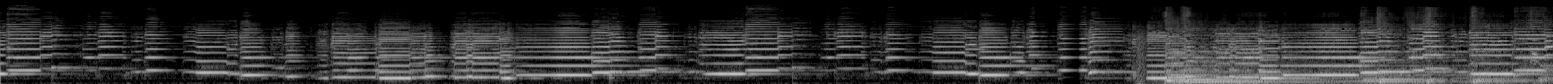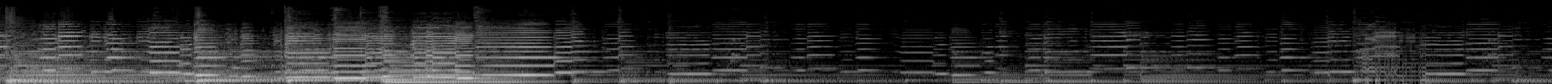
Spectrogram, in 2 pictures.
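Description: From 10.63 to 10.82 s the sound stalls for about 150 ms, continuing as a fading buzz or hiss. Then it picks up exactly where it stopped, with nothing lost. That is the mark of a call audio freeze: the likely cause is packets held up in transit, so the jitter buffer ran dry and the receiver stretched the last sound to bridge the wait. Unlike packet loss, the gap is inserted rather than cut out, and the whole stream ends up about 154 ms later.

At 11.21 to 11.25 s comes a short concealed packet loss, a quick smear or wobble. About 60 ms of audio never arrived, and only around 16 ms of continued sound papers over the hole before the real signal blends back in. It is far briefer than a freeze and removes material instead of adding delay, pulling the timing back by roughly 40 ms.

From 11.22 s the call bitrate drop begins. The encoder was pushed from 96 kbps down to 15 kbps, stayed at its lowest for about 4.6 s, and recovered by 20.07 s. 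Coarse coding makes the sound rough and watery through this stretch, and the narrower bandwidth dulls the top end. Unlike the momentary dropouts, this colouring is continuous and lasts many seconds.

Between 11.34 and 11.62 s a burst of packet loss leaves about 120 ms missing. The receiver covers roughly 117 ms of it by carrying the last sound forward and letting it fade, so it comes out as a held buzz or dying hiss. The audio then resumes further along. This is a much longer hole than the wobble at 11.21 s, and unlike the freeze, content is actually gone.

Two jitter buffer speed-ups follow. From 14.58 to 15.06 s the sound runs at about 108% and sheds roughly 50 ms. From 16.54 to 18.26 s it runs at about 105% and sheds roughly 100 ms. The receiver drains excess buffered audio by cutting out tiny pitch-period slices, so the pace hurries while the pitch stays put. That is what separates it from a plain playback-rate change, which would raise the pitch as well.

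From 29.16 to 29.79 s the sound turns into a rigid metallic drone at about 200 Hz, which matches a 5 ms chunk being replayed over and over. This is robotic sound from repeated short buffers, most likely from audio arriving too seldom, with the software repeating its last few milliseconds while roughly 70% of the real signal is skipped. The fixed buzz pitch, independent of the material, is what identifies it, as opposed to coarse coding.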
